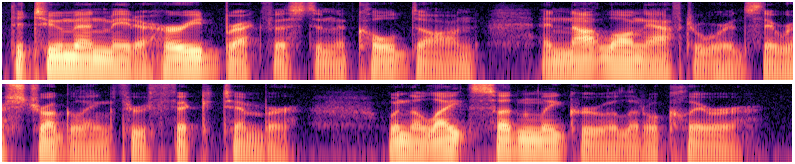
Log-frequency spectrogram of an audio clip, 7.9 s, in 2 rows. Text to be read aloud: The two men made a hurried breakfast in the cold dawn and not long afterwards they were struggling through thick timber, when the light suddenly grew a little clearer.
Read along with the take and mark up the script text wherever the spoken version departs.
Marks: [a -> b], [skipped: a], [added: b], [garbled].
The two men made a hurried breakfast in the cold dawn and not long afterwards they were struggling through thick timber, when the light suddenly grew a little clearer.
